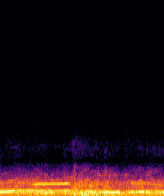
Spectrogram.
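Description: A group of men sing together in low, mournful voices.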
